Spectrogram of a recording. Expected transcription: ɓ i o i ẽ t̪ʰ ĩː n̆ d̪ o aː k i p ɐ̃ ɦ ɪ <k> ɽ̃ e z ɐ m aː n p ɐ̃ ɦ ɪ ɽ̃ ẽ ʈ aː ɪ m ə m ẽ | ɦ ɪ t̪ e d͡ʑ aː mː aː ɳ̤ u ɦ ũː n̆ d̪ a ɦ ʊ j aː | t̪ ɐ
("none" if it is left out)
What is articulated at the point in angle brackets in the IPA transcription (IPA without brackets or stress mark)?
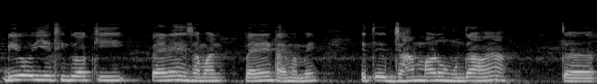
none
